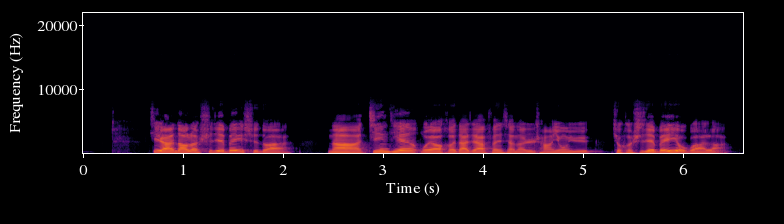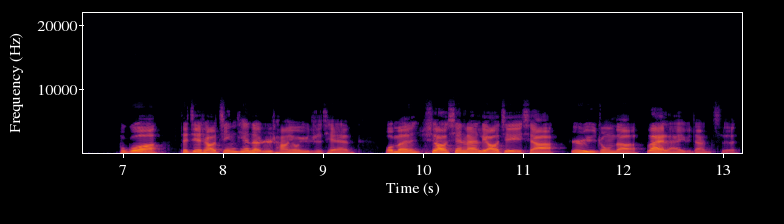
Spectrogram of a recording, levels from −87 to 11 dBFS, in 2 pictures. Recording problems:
none

